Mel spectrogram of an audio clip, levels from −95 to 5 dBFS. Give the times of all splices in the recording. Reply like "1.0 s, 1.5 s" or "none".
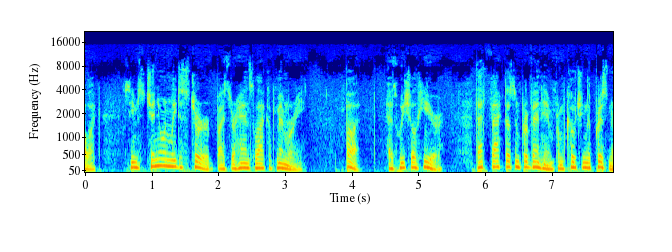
4.9 s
